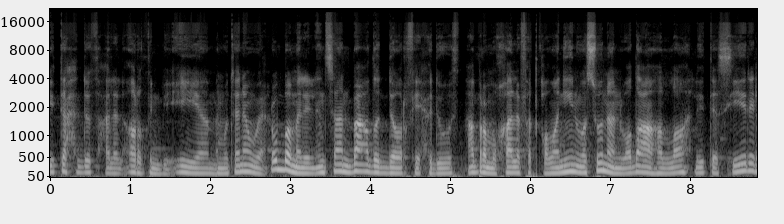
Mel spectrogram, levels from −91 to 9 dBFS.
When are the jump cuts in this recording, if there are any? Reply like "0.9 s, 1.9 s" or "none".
1.2 s, 2.1 s, 5.2 s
